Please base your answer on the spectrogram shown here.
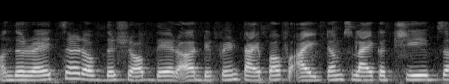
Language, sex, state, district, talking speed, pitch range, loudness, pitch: English, female, Punjab, Kapurthala, 225 wpm, 195-215 Hz, -14 LUFS, 205 Hz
